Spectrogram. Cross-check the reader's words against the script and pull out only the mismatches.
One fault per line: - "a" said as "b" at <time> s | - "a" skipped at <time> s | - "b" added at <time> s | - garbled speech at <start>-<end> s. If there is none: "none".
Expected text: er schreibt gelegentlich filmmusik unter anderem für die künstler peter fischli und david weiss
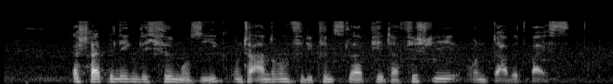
none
